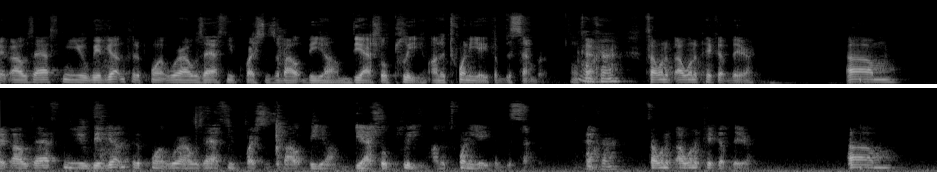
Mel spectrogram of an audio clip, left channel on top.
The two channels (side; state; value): right; noise; rumble, 17 dB below the sound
